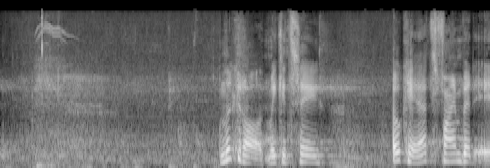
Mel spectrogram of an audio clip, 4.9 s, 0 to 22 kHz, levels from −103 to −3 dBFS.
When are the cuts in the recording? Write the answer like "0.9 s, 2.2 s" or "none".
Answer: 2.2 s, 2.6 s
